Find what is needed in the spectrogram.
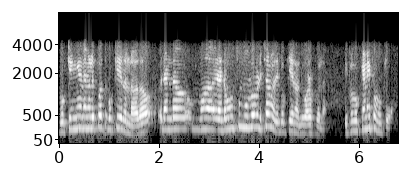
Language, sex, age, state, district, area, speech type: Malayalam, male, 30-45, Kerala, Wayanad, rural, conversation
